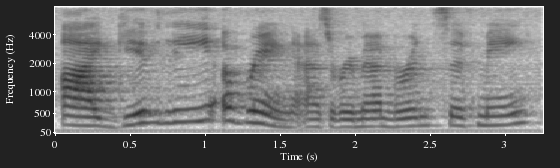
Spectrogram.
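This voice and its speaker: A woman's voice: mid-range voice, expressive, unhurried, echoey room, close to an everyday voice, low-quality recording. A woman voicing an earnest young prince in a fairy tale, with formal, old-fashioned speech. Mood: tender, solemn. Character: young prince, later king, earnest and trusting.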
